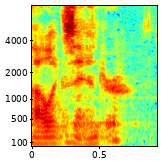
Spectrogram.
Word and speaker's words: Alexander: I usually go by Michael Alexander,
